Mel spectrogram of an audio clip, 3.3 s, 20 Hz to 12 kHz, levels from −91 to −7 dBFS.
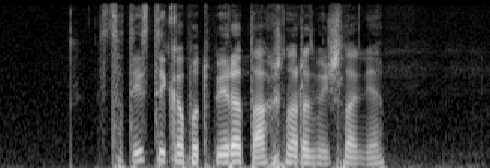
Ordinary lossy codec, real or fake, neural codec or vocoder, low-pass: none; fake; vocoder, 44.1 kHz, 128 mel bands every 512 samples, BigVGAN v2; 10.8 kHz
